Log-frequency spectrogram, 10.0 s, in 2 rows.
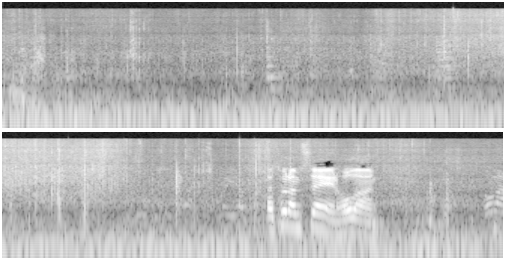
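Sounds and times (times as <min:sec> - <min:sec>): car engine idling: 0:00.0 - 0:10.0
dry leaves crunching underfoot: 0:03.6 - 0:09.4.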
